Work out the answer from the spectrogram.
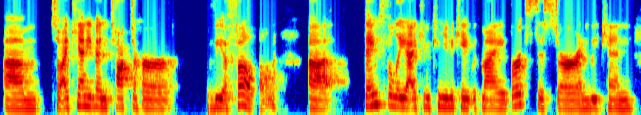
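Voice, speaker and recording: Bright-toned woman, thoughtful podcast guest. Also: lowish voice, fairly even intonation, a little slow, rough recording. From Romania. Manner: earnest, thoughtful, frequent ums and restarts. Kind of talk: reflective interview conversation.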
